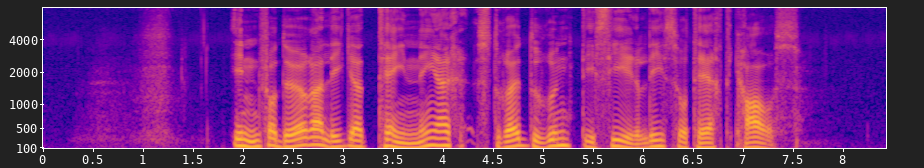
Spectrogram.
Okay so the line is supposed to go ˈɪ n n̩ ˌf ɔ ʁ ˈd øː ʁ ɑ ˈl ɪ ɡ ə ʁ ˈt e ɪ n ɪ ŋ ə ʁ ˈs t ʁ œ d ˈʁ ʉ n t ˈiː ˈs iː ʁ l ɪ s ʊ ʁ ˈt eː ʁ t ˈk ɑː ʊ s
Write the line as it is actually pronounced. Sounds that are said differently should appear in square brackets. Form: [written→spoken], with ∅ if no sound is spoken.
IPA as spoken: ˈɪ n n̩ ˌf ɔ ʁ ˈd øː ʁ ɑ ˈl ɪ ɡ ə ʁ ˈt e ɪ n ɪ ŋ ə ʁ ˈs t ʁ œ d ˈʁ ʉ n t ˈiː ˈs iː ʁ l ɪ s ʊ ʁ ˈt eː ʁ t ˈk ɑː ʊ s

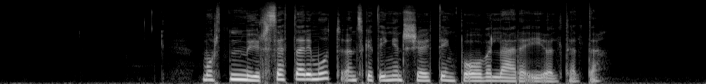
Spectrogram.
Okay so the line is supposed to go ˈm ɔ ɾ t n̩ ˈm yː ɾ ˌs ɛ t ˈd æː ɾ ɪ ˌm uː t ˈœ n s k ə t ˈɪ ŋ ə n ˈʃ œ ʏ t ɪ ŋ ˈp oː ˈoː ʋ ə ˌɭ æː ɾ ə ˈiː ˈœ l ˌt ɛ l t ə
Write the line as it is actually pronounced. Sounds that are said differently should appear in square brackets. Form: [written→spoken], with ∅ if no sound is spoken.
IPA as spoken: ˈm ɔ ɾ t n̩ ˈm yː ɾ ˌs ɛ t ˈd [æː→æ] ɾ ɪ ˌm uː t ˈœ n s k ə t ˈɪ ŋ ə n ˈʃ œ ʏ t ɪ ŋ ˈp oː ˈoː ʋ ə ˌɭ æː ɾ ə ˈiː ˈœ l ˌt ɛ l t ə

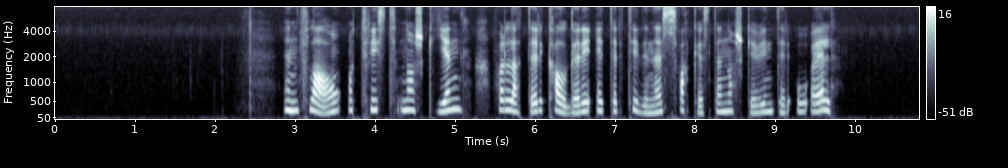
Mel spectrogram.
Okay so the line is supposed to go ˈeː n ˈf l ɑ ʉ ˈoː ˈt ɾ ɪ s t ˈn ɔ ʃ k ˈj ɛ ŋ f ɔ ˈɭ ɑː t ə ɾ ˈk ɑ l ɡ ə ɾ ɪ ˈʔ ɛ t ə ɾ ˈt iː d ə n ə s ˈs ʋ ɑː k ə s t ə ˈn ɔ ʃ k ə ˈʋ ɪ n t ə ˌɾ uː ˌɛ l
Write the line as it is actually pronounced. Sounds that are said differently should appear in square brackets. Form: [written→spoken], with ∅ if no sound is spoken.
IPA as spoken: ˈeː n ˈf l ɑ ʉ ˈoː ˈt ɾ ɪ s t ˈn ɔ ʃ k ˈj ɛ ŋ f ɔ ˈɭ ɑː t ə ɾ ˈk ɑ l ɡ ə ɾ ɪ ˈʔ ɛ t ə ɾ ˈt iː d ə n ə s ˈs ʋ ɑː k ə s t ə ˈn ɔ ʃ k ə ˈʋ ɪ n t ə ˌɾ uː ˌɛ l

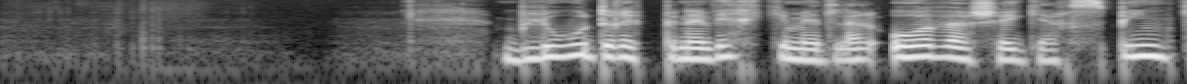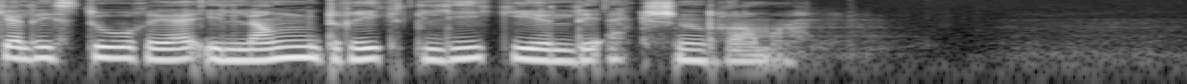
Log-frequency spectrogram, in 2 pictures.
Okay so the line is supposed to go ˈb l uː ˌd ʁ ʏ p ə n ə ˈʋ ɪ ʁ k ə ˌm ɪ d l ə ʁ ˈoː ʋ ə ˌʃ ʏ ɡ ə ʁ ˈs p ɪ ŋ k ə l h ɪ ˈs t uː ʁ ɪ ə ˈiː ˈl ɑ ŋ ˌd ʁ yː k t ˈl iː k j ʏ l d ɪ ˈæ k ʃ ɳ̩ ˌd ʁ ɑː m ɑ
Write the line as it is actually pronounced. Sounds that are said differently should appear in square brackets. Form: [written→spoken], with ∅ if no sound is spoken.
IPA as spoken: ˈb l uː ˌd ʁ ʏ p ə n ə ˈʋ ɪ ʁ k ə ˌm ɪ d l ə ʁ ˈoː ʋ ə ˌʃ ʏ ɡ ə ʁ ˈs p ɪ ŋ k ə l h ɪ ˈs t uː ʁ ɪ ə ˈiː ˈl ɑ ŋ ˌd ʁ yː k t ˈl iː k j ʏ l d ɪ ˈæ k ʃ [ɳ̩→n̩] ˌd ʁ ɑː m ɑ

